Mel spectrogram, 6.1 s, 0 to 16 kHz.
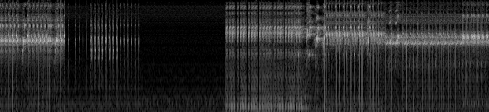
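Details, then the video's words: Lovebird colony sounding its long ngekek song. Shrill rapid trills and short stuttering bursts give way to a second of silence, then a loud, dense, rattling trill continues to the end. "KICAU LOVEBIRD KOLONI INI TERBUKTI HANYA BUTUH WAKTU 4 MENIT SAJA LANGSUNG NGEKEK"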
